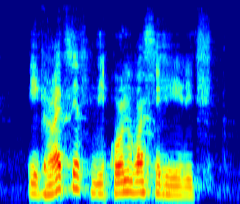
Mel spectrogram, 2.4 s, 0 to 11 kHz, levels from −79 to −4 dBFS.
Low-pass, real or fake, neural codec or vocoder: 9.9 kHz; fake; codec, 44.1 kHz, 1.7 kbps, Pupu-Codec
